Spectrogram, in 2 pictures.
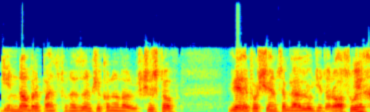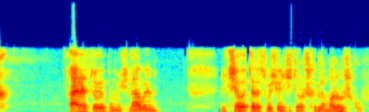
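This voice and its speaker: Speaking at a moderate pace with fairly even intonation, a man leaves long, frequent pauses. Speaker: home video storyteller. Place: home room. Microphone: webcam.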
